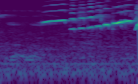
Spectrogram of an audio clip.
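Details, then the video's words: Oriental magpie-robin singing actively in ngeplong style, a lure for young birds. Following a short silence, a long rising whistle leads into a fast series of bright, climbing notes. "Kacer Gacor On Ngeplong Untuk Pancingan Kacer Bahan"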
